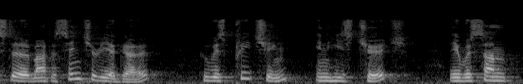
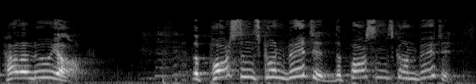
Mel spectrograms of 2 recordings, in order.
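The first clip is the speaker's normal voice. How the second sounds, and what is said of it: Put-on British accent. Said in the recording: “Now I'll try and do it in a British accent”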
